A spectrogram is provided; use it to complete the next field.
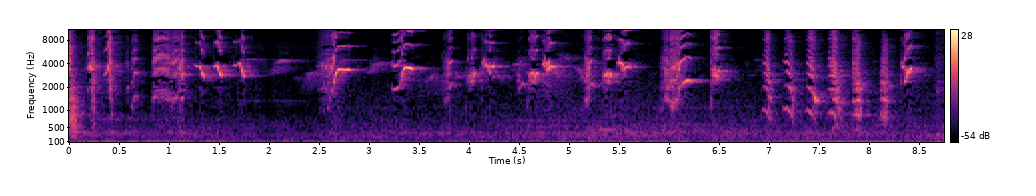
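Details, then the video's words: Male Javan myna calling out to other mynas, which answer straight away: a busy run of sharp chirps, harsh squawks and short rising whistles, several birds overlapping with hardly a pause. "Jalak Kebo Jantan Memanggil KAwan Jalak Yang Dengar Langsung Respon"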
